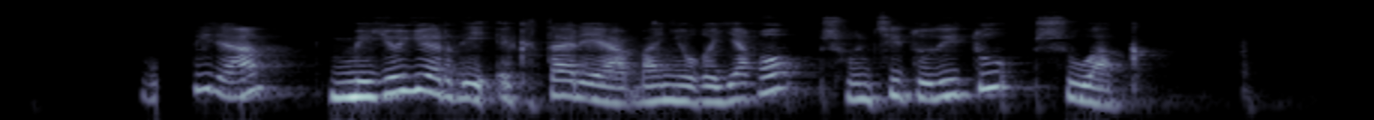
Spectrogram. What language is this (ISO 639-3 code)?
eus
